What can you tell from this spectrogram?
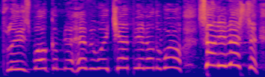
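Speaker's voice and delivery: high, ringing announcer call, building to a shout. Retold or imitated. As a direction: announce the champion to a roaring arena. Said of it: "Then they said".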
